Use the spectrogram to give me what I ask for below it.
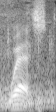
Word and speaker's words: Vest: It's actually Vest pronounced West.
